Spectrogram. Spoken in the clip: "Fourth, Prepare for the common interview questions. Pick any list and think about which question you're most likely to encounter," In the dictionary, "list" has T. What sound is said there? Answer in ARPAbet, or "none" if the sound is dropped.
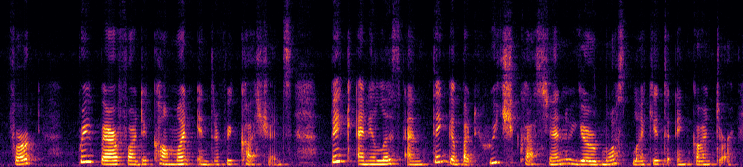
none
